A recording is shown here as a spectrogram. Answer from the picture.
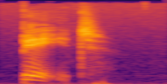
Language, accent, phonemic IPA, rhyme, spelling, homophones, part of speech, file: English, US, /beɪt/, -eɪt, bait, bate, noun / verb / adjective, En-us-bait.ogg
- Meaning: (noun) Any substance, especially food, used in catching fish, or other animals, by alluring them to a hook, snare, trap, or net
